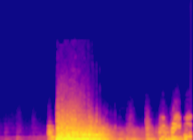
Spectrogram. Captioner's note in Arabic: صوت طلقات نارية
